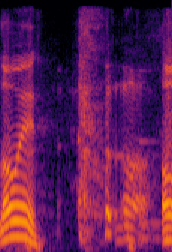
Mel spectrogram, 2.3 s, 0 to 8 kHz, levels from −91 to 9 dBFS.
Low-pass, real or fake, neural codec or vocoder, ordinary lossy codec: 7.2 kHz; real; none; AAC, 48 kbps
